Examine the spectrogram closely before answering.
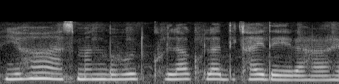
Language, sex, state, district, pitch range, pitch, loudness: Hindi, female, West Bengal, Alipurduar, 225-245 Hz, 235 Hz, -17 LUFS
